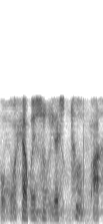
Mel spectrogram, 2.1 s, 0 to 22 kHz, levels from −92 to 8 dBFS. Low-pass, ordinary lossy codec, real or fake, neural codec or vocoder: 3.6 kHz; none; fake; codec, 16 kHz, 1 kbps, FreqCodec, larger model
